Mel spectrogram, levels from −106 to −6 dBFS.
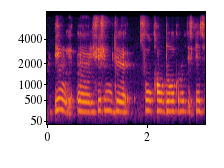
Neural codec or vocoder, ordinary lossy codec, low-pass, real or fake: vocoder, 22.05 kHz, 80 mel bands, HiFi-GAN; none; 7.2 kHz; fake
